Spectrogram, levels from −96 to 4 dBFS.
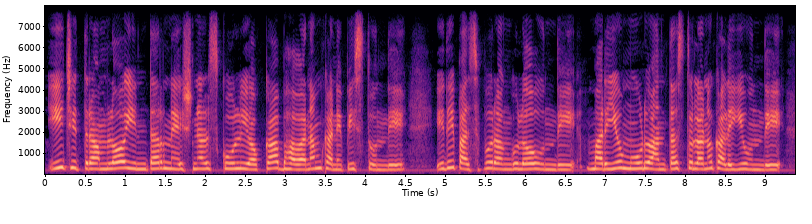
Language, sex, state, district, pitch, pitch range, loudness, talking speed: Telugu, female, Telangana, Hyderabad, 265 Hz, 245-275 Hz, -16 LUFS, 100 wpm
